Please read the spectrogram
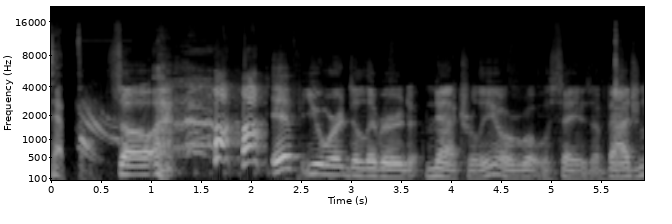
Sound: laughs

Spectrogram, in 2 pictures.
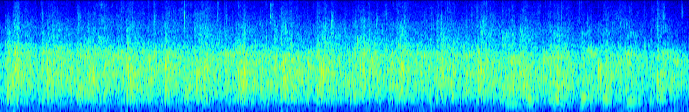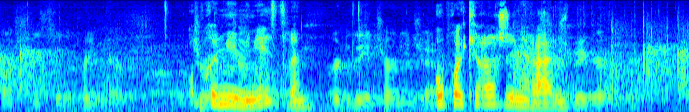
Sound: applause

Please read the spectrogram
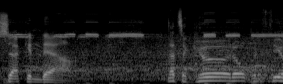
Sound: whistle

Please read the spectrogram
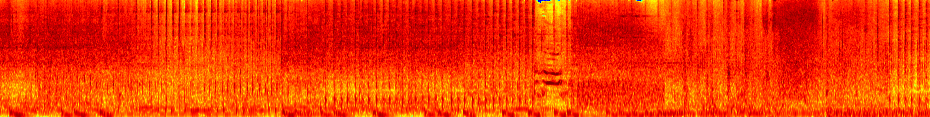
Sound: loud music; shooting

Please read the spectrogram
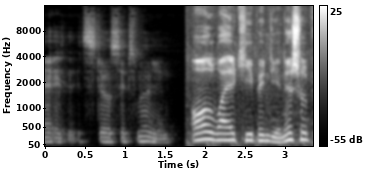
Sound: splash of water

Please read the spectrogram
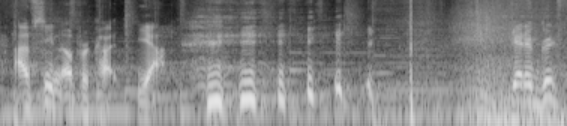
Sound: laughing

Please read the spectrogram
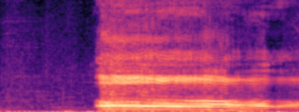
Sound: grunting and moaning

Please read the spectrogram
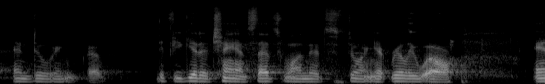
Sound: none

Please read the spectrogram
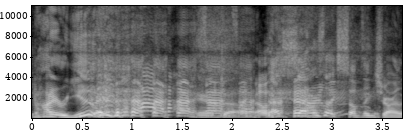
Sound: all laughing

